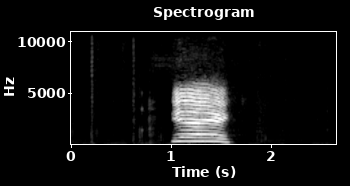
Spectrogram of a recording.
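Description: A man exclaims briefly and loudly into a headset microphone.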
